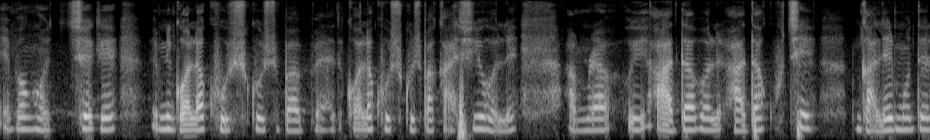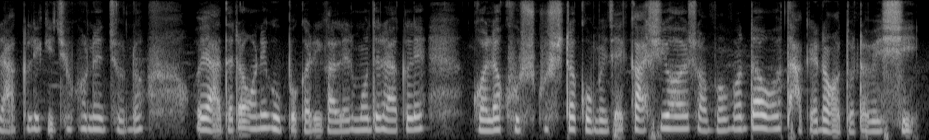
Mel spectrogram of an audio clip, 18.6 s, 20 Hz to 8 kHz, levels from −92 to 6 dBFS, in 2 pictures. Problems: none marked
